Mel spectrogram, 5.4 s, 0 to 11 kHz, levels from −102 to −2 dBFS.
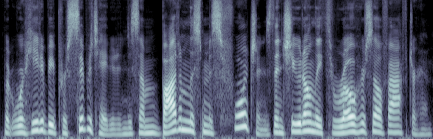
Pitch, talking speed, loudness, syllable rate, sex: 165 Hz, 200 wpm, -20 LUFS, 6.0 syllables/s, female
